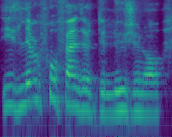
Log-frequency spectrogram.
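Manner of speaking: usual speaking voice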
